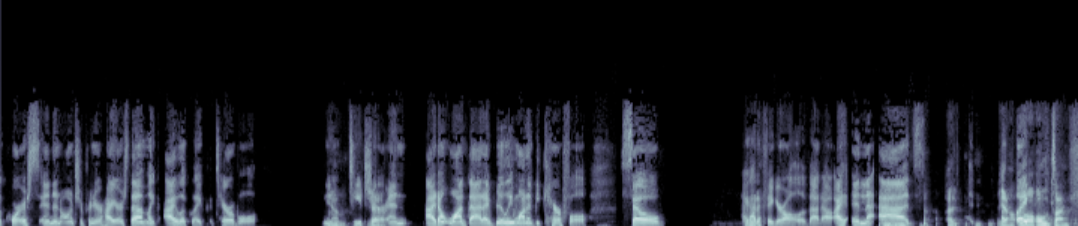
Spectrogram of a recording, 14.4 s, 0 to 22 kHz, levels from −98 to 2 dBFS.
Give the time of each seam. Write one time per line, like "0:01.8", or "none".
0:11.3
0:12.3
